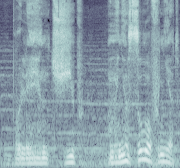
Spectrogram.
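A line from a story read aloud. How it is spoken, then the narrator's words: Breathless exhale. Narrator (Russian): выдохнул я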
